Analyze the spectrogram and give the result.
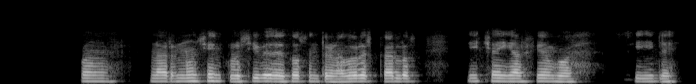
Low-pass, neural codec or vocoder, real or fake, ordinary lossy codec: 5.4 kHz; vocoder, 24 kHz, 100 mel bands, Vocos; fake; Opus, 24 kbps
